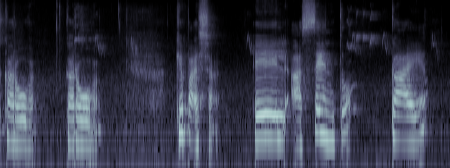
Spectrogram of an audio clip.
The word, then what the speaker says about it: корова: корова, allí, y cuando el acento cae, ¿sí? Tenemos la sílaba tónica. Esta sílaba la pronunciamos con mayor fuerza y también O suena como O. Otras O nosotros pronunciamos con menor fuerza, menor calidad y menor cantidad. Entonces O ya no es O, sino pronunciamos A. Sería корова.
